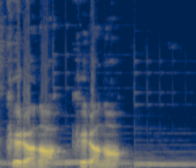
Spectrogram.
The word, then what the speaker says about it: Chrono: kid well that's it it is chrono it is supposed to be chrono they couldn't fit six characters it's supposed to be chrono chrono chrono chrono yeah it's kurono yeah we've all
